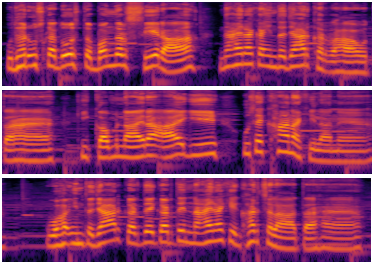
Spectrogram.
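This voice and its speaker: A woman reading scripted narration for a cartoon story. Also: lowish voice.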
